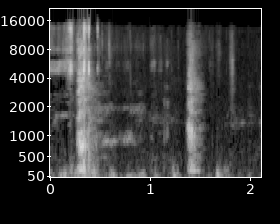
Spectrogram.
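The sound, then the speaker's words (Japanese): A dog vocalises at another dog passing by, letting out a few short, sharp bursts separated by brief pauses, with no talk over them. “ワンコとすれ違うと、結構、うーって言ったりするタイプのワンコだから、うちの子って。”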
